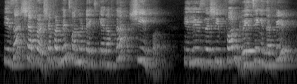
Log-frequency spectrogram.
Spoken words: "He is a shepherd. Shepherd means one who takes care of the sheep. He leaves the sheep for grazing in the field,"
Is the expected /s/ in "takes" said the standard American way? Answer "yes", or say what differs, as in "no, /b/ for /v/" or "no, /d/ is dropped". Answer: yes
